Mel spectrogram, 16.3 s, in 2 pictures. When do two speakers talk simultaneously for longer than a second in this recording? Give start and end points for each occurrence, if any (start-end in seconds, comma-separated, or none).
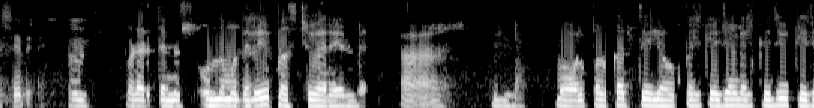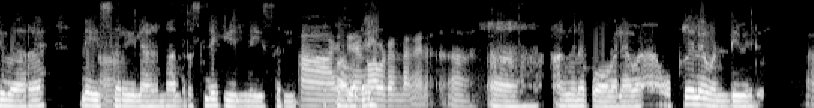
none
